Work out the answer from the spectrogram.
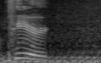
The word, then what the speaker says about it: Peart: I heard him pronounce his name as Peart, so don't get huffy in the comments.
